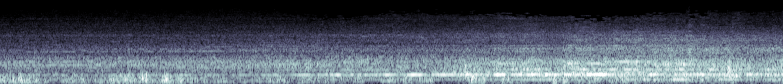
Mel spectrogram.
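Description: Electric MEMU commuter train approaching and passing close by, its running noise growing louder, with a steady whine of several held pitches strengthening over the last two seconds.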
